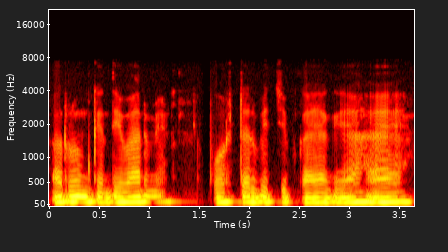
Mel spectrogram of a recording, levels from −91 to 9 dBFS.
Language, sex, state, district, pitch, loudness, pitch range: Hindi, male, Jharkhand, Palamu, 95 Hz, -16 LUFS, 95-100 Hz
